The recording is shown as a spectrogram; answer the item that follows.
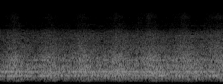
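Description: Triple S 175 rpm low-speed floor buffer running steadily on carpet, its pad set off-centre so the machine wobbles in an orbital motion: an even motor hum with a faint constant tone.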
